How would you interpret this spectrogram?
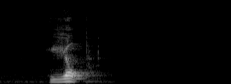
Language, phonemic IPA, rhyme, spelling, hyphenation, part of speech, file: Dutch, /jɔp/, -ɔp, Job, Job, proper noun, Nl-Job.ogg
- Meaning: 1. Job (the eighteenth book of the Old Testament) 2. Job (Biblical character) 3. a male given name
